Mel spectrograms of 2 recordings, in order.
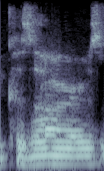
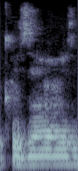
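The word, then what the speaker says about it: Khazars: to the best authorities but the two are pronounced so either kazars with a k or kazars with a c okay so um here's the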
